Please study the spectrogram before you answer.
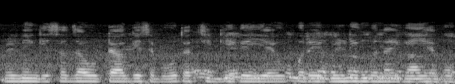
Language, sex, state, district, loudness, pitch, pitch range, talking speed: Hindi, male, Rajasthan, Bikaner, -15 LUFS, 140 Hz, 135-140 Hz, 210 wpm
